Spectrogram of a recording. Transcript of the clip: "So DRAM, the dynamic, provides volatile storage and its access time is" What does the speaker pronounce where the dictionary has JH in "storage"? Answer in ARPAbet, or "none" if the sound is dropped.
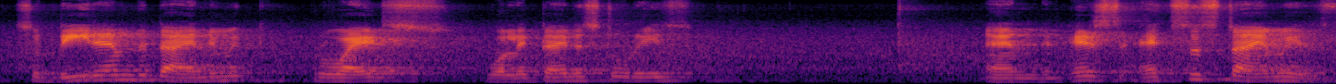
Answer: Z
